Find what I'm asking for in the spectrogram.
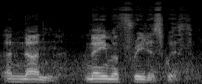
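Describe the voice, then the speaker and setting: An actor playing a stern, stoic Viking raider in a video game, grim, terse and resolute. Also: male voice, mid-range voice, measured pace, lightly acted. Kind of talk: dramatic video game acting. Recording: clear background ambience and noise.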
